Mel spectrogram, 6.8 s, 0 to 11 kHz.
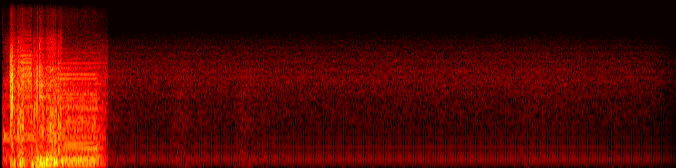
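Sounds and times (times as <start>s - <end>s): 
guitar through a pickup: 0.0s - 2.6s.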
